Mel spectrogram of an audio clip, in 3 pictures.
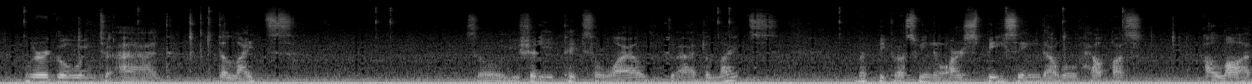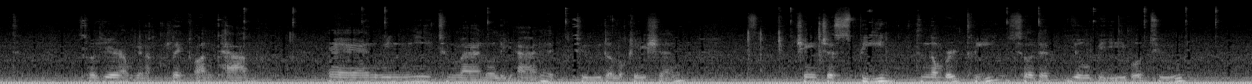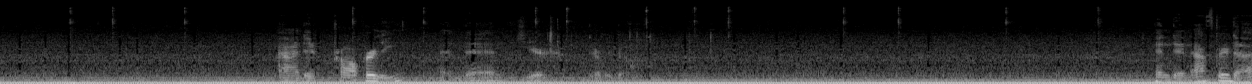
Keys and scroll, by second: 0.0-2.4 typing, 10.2-11.7 typing, 13.3 Tab, 13.5-15.4 typing, 18.1-21.2 typing, 23.3-24.2 a, 30.4-31.4 d, 31.9 d.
